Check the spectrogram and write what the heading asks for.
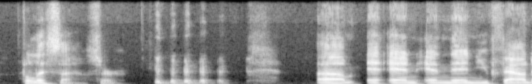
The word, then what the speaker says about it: Felissa: if you were, say, 13 and you were in that camp and Felissa Rose is there and you're thinking, Alicia oh, Rose. You're saying it wrong. Felissa, sir.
